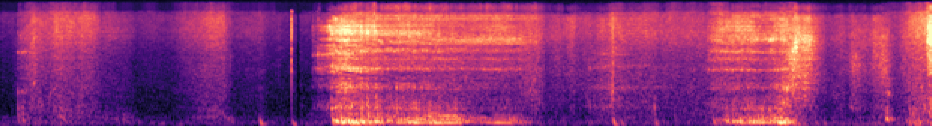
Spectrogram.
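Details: Comedy clip of a snoring partner: two loud, low, rattling snores a few seconds apart with quiet breathing between in a small room; snoring.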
